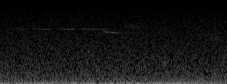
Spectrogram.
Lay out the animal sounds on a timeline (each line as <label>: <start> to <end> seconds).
Black-throated Green Warbler (Setophaga virens): 0.0 to 1.5 seconds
